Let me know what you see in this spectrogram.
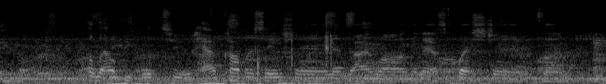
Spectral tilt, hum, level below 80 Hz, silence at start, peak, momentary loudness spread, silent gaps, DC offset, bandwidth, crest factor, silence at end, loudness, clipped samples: -5.5 dB/octave; none; -46 dBFS; 0 s; -18 dBFS; 4 LU; none; under 0.1%; 16 kHz; 16 dB; 0 s; -36 LUFS; under 0.1%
